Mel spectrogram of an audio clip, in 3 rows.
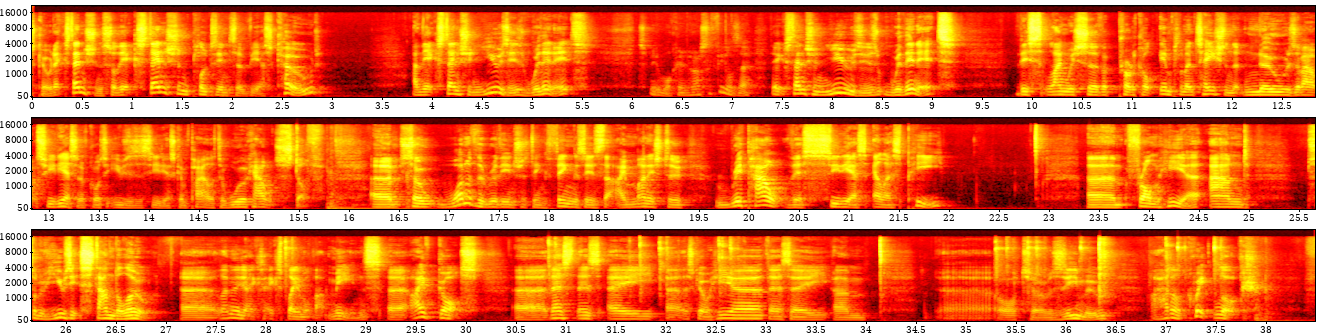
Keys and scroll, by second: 30.7 super+Tab, 31.8 super+n, 32.5 ctrl+alt+super+Left, 35.0-36.1 typing, 36.2 Return, 37.0 alt+super+Right, 37.3 alt+super+Right.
